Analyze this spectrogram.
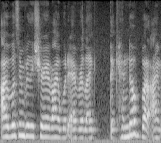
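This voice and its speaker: A woman with a Spanish accent speaks at a moderate pace and medium pitch, her intonation lively over noticeable background noise. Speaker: lifestyle vlogger. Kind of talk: casual chat to camera. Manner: excited, sometimes not fully pronouncing words; halting with fillers.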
